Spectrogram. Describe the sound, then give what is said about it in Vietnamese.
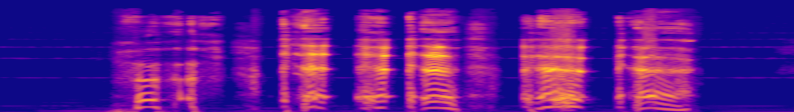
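Deep, dry coughs and throat clearing come from someone pacing back and forth, as a fairly loud series of rough, hoarse bursts in irregular rhythm with short pauses between them. “lờ mờ thấy bóng ai đó đi đi lại lại, còn phát ra tiếng ho khan trầm đục.”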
